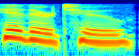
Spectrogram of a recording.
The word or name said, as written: hitherto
